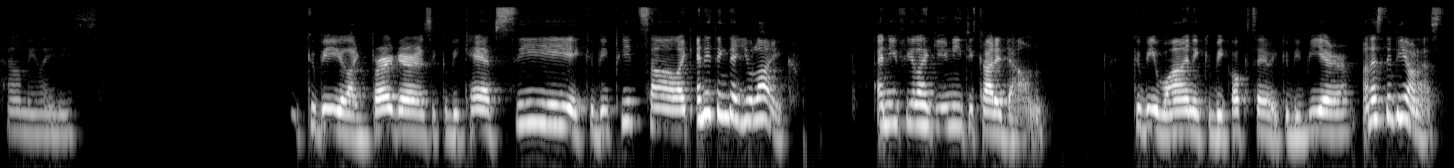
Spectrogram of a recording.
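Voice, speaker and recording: A woman's voice: lowish voice, animated, normal speed, darkish tone. A woman from the Republic, a fitness and nutrition coach giving a live online masterclass in a chatty, direct way, full of fillers, over a video call. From Czech Republic. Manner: chatty, addresses the audience directly with many fillers.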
